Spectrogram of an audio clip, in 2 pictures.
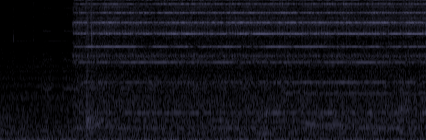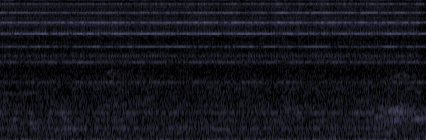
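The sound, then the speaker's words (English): A dinner bell starts ringing after a brief pause and keeps going, a loud, steady, shrill ring that continues without a break to the end, with no voices. “That's probably the dinner bell.”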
